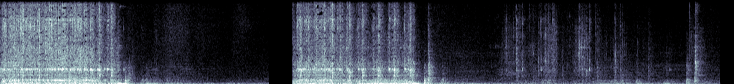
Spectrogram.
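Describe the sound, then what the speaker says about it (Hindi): Sewing machine stitching along the fusing on a kurti neck, running in two loud mechanical bursts separated by a brief pause, with whirring gears and a few clicks as it slows near the end. "फ्यूजिंग के साथ साथ सिलाई लगानी है"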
